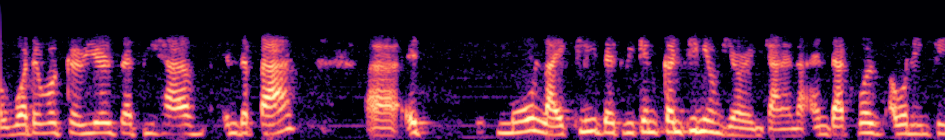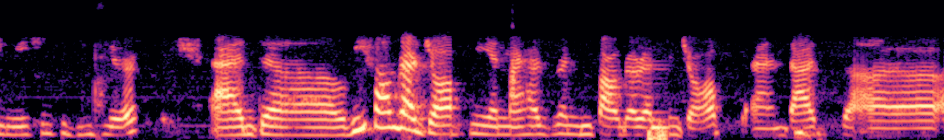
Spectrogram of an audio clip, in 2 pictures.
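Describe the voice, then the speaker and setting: A woman's voice: on the low side, normal speed. Woman on a tinny call line. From Pakistan. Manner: earnest, hesitant with fillers. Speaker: guest. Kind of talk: live online interview.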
